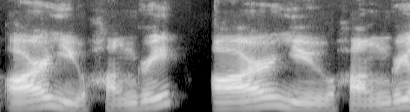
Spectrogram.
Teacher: it starts high drops middle goes kind of low and then comes back up to high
